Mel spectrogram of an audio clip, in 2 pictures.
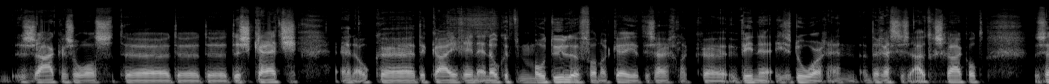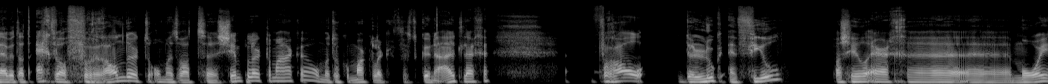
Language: English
